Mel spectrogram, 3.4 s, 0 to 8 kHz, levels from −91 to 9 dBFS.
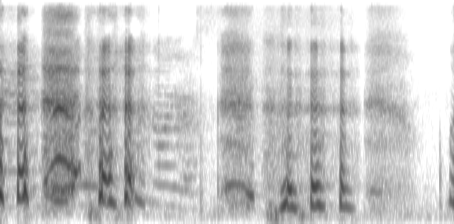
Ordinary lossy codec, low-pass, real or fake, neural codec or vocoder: none; 7.2 kHz; fake; codec, 16 kHz, 6 kbps, DAC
